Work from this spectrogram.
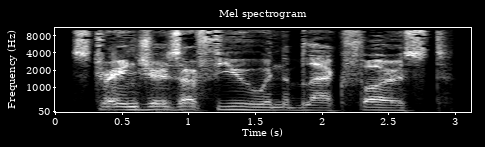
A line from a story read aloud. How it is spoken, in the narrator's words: grunted the host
